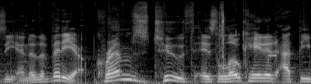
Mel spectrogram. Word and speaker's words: Kremvh: Today I'm going to show you how to get Creme's Tooth. Creme Tooth. Yeah. Yeah, that's how you say it.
